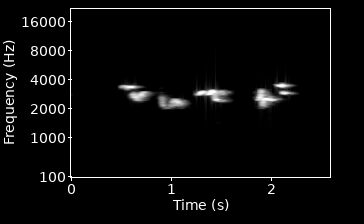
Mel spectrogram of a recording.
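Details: American robin song: four short clear whistled phrases in just over two seconds, each slurring and warbling, some falling and some rising, with brief gaps between them, no other sounds.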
